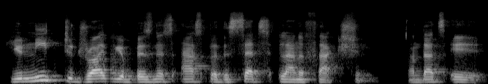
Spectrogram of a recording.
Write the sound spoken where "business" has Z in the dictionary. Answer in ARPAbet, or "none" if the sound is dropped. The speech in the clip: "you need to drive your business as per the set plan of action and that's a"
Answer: Z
